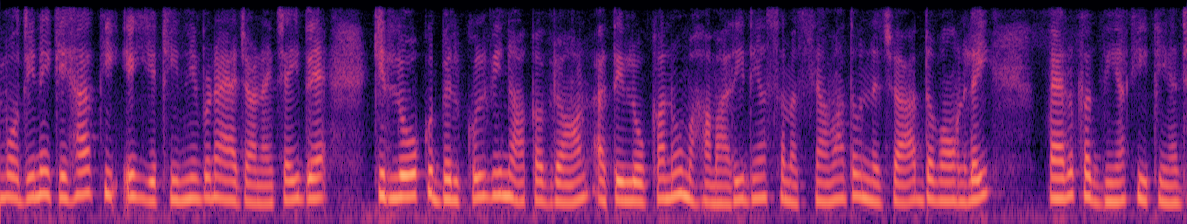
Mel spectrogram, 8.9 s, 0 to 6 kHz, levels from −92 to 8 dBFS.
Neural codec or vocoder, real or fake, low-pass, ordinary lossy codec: codec, 16 kHz in and 24 kHz out, 0.8 kbps, FocalCodec, streaming, 65536 codes; fake; 5.4 kHz; none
